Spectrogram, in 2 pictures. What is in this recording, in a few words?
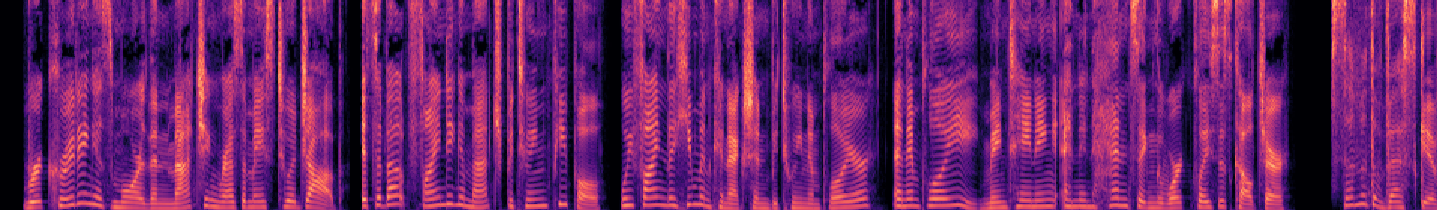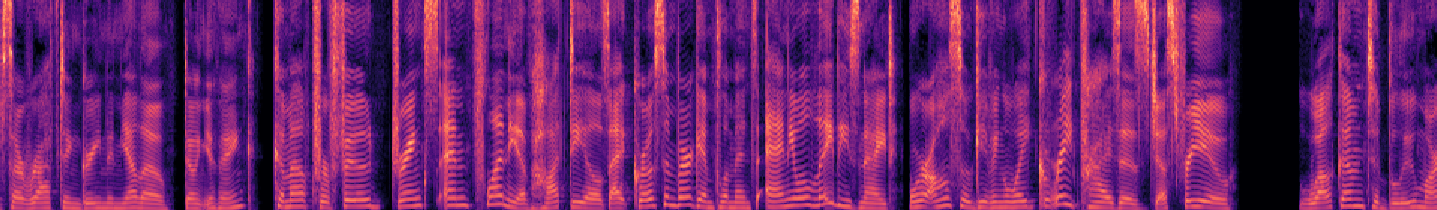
english canadian ivr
